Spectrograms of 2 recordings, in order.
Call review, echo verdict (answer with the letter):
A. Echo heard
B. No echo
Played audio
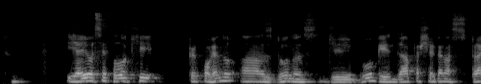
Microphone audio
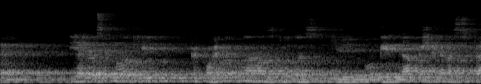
A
